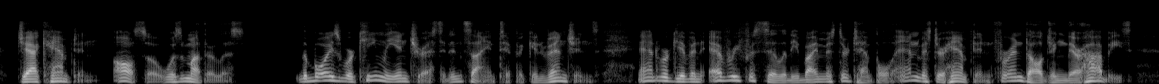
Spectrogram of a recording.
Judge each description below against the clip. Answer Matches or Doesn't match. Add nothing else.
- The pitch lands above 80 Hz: Matches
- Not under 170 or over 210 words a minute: Doesn't match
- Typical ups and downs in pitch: Doesn't match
